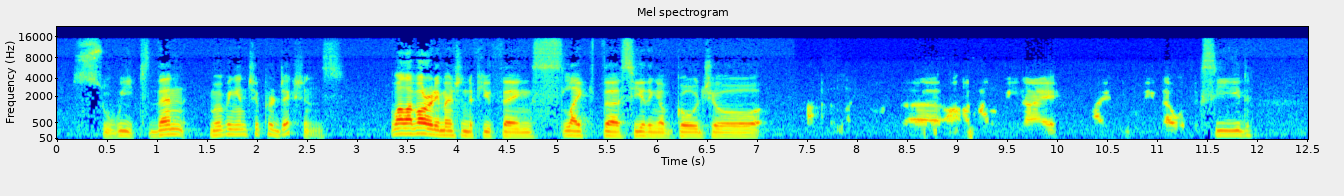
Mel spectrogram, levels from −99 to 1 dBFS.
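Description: Speech that dips slightly at 7.49 to 7.59 s, then drops deeply, around 25 dB, across 7.82 to 10.03 s and 10.34 to 11.46 s: likely speech suppressed in double talk, the echo canceller turning everything down while the far side talked. The waveform envelope caves in, and the spectrogram fades.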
